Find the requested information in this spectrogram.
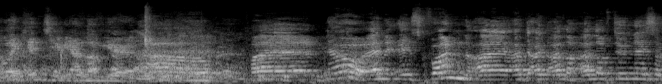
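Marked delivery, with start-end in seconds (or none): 0.1-1.2 much lower, creepy mock whisper of affection; a lightly voiced leering old man.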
